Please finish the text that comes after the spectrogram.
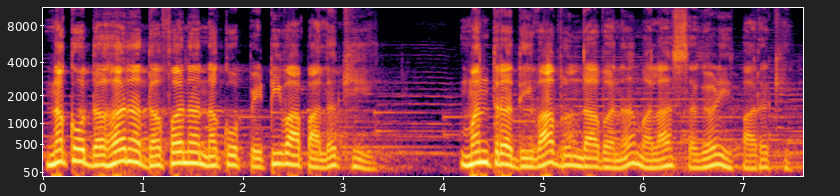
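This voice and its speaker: A man reads in a measured, expressive and solemn way, as in a poetry recitation. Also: medium pitch, faint music behind. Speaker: reader reciting a poem by a late relative.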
